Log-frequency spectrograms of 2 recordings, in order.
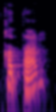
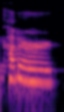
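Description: First: The name is said with Arabic sounds. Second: The name is said with English sounds. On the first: "So it's in Arabic, it's Qatar" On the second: "but people say Qatar"

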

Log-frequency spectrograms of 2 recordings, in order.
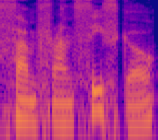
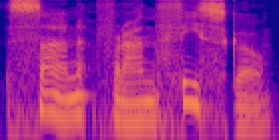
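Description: First: The s in San is said like th. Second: The s in San is said like s. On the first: The speaker calls it wrong. "It's not San Francisco" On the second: The speaker calls it right. "the S in San and the other S in Francisco, Francisco, sounds like an S also"

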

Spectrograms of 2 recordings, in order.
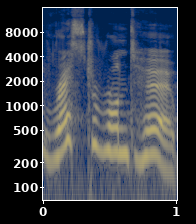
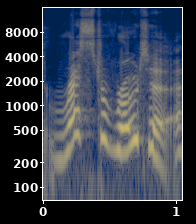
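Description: First: An N sound is said before the T. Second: No N sound is said before the T. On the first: "It should be restaurateur, which is how I've always pronounced it" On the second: "but it's restaurateur"

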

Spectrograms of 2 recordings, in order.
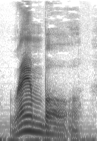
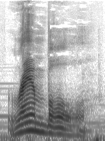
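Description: The two takes are said the same way.

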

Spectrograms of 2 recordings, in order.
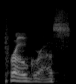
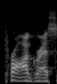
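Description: First: It is said with a British accent. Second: It is said with an American accent.

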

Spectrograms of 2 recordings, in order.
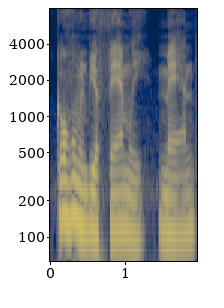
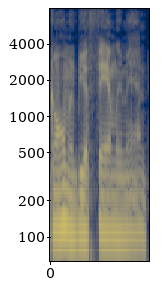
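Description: First: There is a pause before "man". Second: It is said smoothly with no pause before "man".

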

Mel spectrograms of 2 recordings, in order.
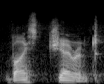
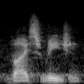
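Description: First: The word ends with a 'gerent' sound. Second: The word ends with a 'regent' sound. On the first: The speaker calls it right. "No, vicegerent" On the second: The speaker calls it wrong. "everyone always mispronounces it vice-regent"

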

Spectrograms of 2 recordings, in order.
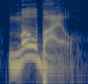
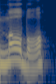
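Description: First: It is said with a British pronunciation. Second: It is said with an American pronunciation. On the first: "You guys say mobile" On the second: "in America, we say mobile"

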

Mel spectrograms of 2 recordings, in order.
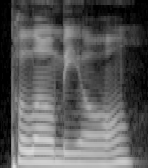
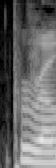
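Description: First: The second consonant is an L sound. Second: The second consonant is an R sound. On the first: The speaker calls it wrong. "not L" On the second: The speaker calls it right. "R, not L"

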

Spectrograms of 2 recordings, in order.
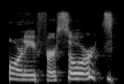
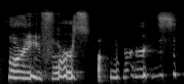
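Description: First: The s joins the last word: 'for swords'. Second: The s joins the middle word: 'force words'. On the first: The speaker calls it right. "her name was" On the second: The speaker calls it wrong. "not force words"

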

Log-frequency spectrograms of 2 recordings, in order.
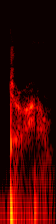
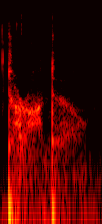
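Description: First: It is said the quick Canadian way. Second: It is said the fuller American way.

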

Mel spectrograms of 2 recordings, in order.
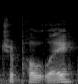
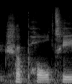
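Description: First: The L sound comes after the T sound. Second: The L sound comes before the T sound. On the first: The speaker calls it right. "It is chipotle, everybody" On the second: The speaker calls it wrong. "Mix the L and the T"

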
